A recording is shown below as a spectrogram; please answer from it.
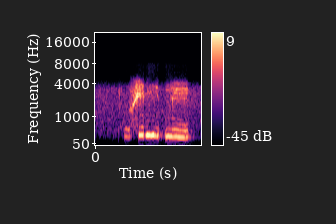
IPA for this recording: pʰ ṳ x i d nʲ ṳ ʔ m ĩ

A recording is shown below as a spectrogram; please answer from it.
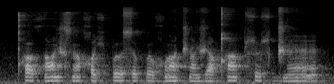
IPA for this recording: qʰ u θ ɑ̃ ʒ s œ̃ χ œ ç p ɵ s ɵ p ɵ χʷ ɑ̃ t͡ʃ ɑ̃ ʒ ɛ qʰ æ̃ p ɬ ʉ ɬ d͡ʒ ɛ̃

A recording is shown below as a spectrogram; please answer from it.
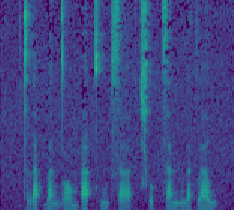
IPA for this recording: t r a˦˥ p̚ b a˨˩ n d ɔː˧ m ʔ a˦˥ ʔ kʰ w u˨˩ ʔ s aː˨˩ k̚ t͡ɕʰ o˦˥ k̚ s a˧ ŋ w ɯ˧ a̯ k l a˥˩ w

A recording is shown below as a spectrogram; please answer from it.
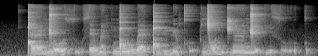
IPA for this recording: ǃ æ ŋ͡ǁ o θ ṵ θ ɛ w æ̃ k ŋ͡ǃ õ w æ ǃ y mʲ ɔ̃ kʰ o̰ k ŋ͡ǀ ɔ n d͡ʒ æ̃ ŋ͡ǁ ø k i θ o̰ k

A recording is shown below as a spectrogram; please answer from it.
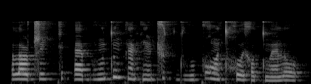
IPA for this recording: l ɒ ʈ͡ʂ i k | æ bʱ ũ t ũ k æ̃ k ĩ ʈ͡ʂ u t dʱ u k ʁʷ ĩ t χʷ e x ɒ tʷ æ̃ l o

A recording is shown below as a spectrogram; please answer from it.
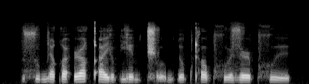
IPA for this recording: sʷ ɨ b i qʷ ə ʔ ə˞ qʼ ə j ɵ p j e b t͡ʃʼ o̰ b ɗ o p ʈʰ ɔ p xʷ ə˞ z ə˞ p xʷ ɨ

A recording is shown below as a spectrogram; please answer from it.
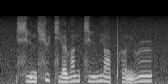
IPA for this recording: ɕ ḭ˨˩ n ɕ y˥˨ t͡ɕ j ɛ̰˨˩ ɻ a˦ n t͡ɕ i˨˦ n j ä˨˦ pʰ ə̰˨˩ n ɻ ɻ̩˦

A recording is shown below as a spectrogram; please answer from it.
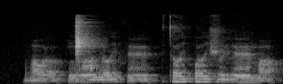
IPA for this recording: ðˤ ʌ˨ ɹ ʌ˨ | ŋ͡ǁ ɑ̃˦ n ʌː˦ i̯ θ æ̃ː˨ | t ʌː˥ i̯ p ʌː˥ i̯ ʒ ə˦ y̯ l æ̃ː˦ m ɑ˨

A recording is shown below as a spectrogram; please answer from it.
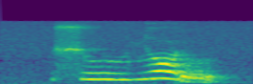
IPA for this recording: ʃ uː ʎ ɔ ɾ ṵ

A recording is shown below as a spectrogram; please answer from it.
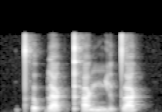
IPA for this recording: t̪ʰ ə˦˥ p̚ l a˨˩ k̚ t̪ʰ a˧˩ ŋ ɲ ḭ˧˨ ə̯ t̪ a˦˥ k̚

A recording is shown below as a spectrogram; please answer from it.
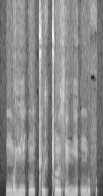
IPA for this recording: ŋ͡m o vʲ ẽ k ũ ǁ u ʒ ǁ õ l s ẽ mʲ e t ŋ͡m u f

